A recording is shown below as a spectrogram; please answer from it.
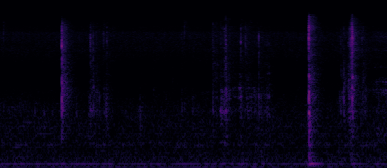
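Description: Mechanical keyboard keycaps being worked loose and pried off, giving a handful of sharp, close plastic clicks and snaps at irregular intervals over a quiet background, with no talking.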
